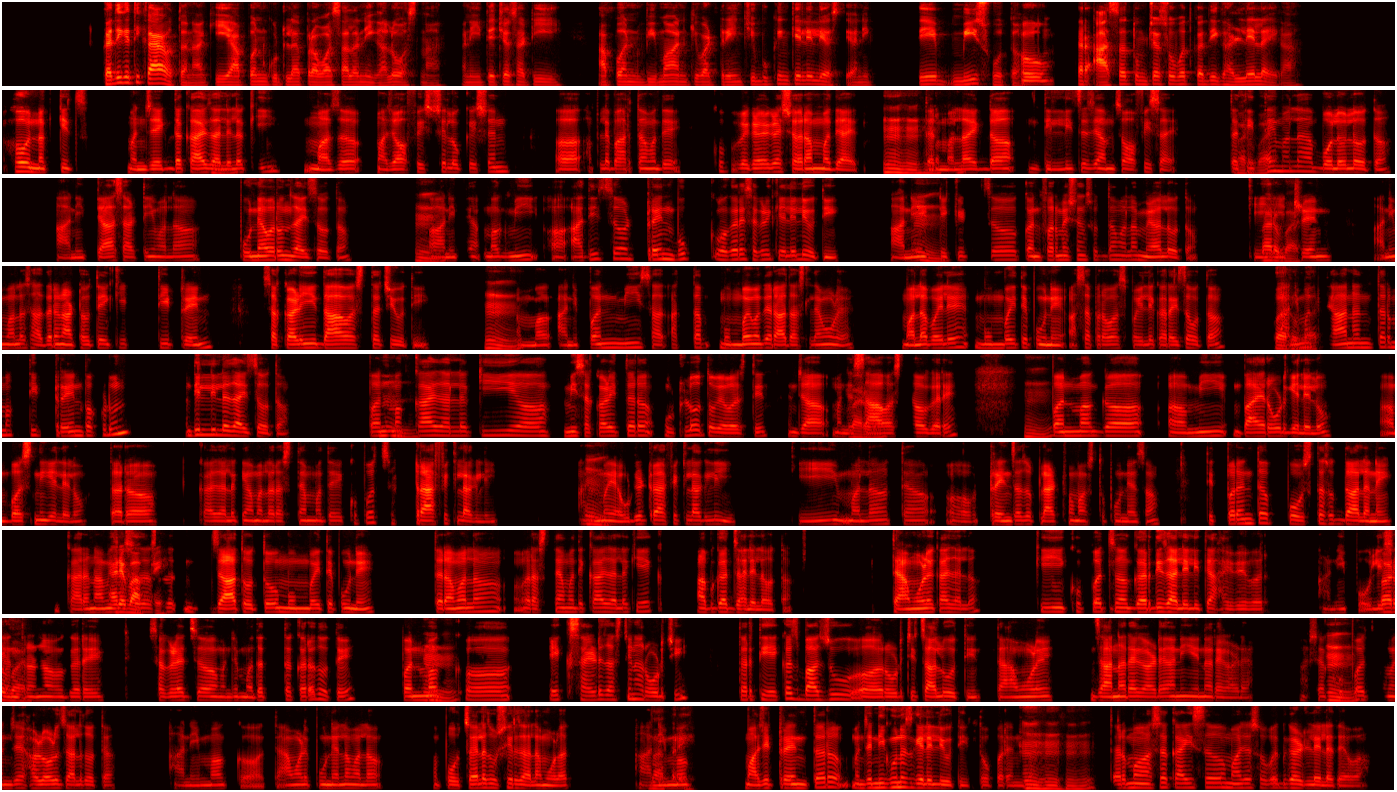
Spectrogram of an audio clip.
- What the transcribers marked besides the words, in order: tapping; in English: "कन्फर्मेशन"; sigh; in English: "बाय रोड"; in English: "प्लॅटफॉर्म"; other background noise
- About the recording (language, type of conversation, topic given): Marathi, podcast, कधी तुमची विमानाची किंवा रेल्वेची गाडी सुटून गेली आहे का?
